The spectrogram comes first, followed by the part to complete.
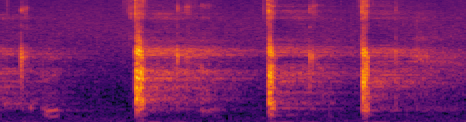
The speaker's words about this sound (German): Ah, tack, ah, tack. Sie schlagen mir den Kopf ab.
